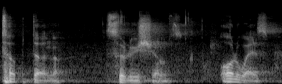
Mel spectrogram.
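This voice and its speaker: A man speaks with a non-native accent. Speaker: panel participant. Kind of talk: panel discussion.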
